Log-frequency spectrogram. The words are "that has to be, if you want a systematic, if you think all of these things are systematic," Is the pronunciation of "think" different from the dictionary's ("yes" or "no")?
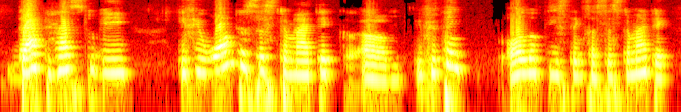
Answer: yes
